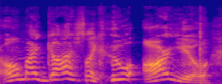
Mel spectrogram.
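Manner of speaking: high, slow indignant question; shocked and offended; imagined rebuke to the intruder; appalled disbelief. Shown as a demonstration. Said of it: "I'm just gonna be like".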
